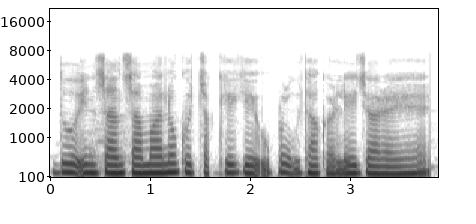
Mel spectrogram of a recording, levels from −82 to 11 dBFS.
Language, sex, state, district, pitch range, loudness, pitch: Hindi, female, Arunachal Pradesh, Papum Pare, 180-195 Hz, -14 LUFS, 185 Hz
